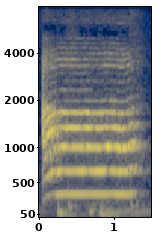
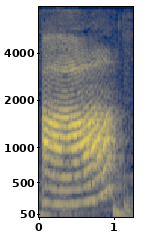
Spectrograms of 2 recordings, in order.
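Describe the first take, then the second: First: The pitch stays high and level throughout. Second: The pitch rises from middle to high. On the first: "The first tone is the high-pitched tone" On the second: "a high rising tone. The pitch is from the middle to the top"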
